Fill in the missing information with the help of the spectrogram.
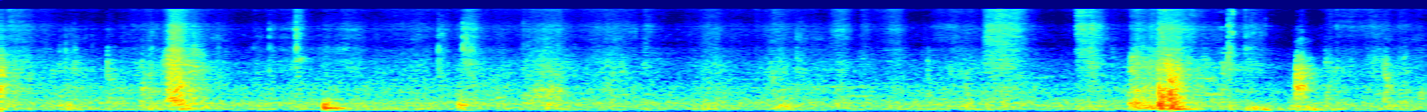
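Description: Heavy embroidered cloth being handled and moved about, with a few rustles and knocks; the loudest rustle comes about six seconds in.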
